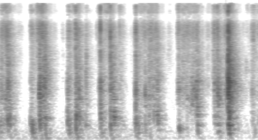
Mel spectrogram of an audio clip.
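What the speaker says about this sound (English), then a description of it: "let's go ahead and get into the shuffle" Tarot cards shuffled by hand in a steady series of crisp riffling bursts, each about a quarter second long, close and moderately loud with short pauses between them.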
